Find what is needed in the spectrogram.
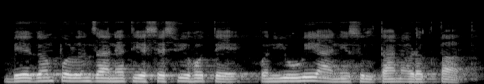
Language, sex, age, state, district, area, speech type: Marathi, male, 18-30, Maharashtra, Satara, rural, read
